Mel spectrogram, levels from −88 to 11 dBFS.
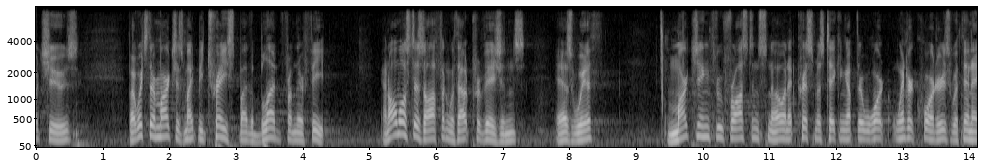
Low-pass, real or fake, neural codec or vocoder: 7.2 kHz; real; none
